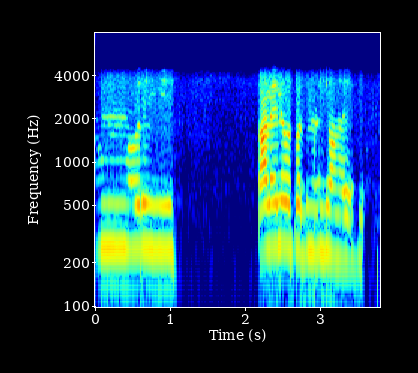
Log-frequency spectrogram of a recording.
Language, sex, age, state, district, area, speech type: Tamil, female, 18-30, Tamil Nadu, Thoothukudi, rural, conversation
